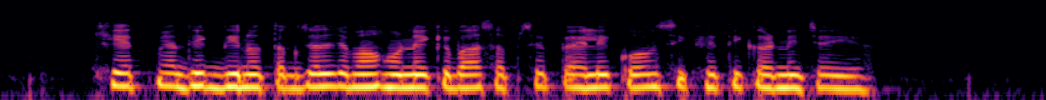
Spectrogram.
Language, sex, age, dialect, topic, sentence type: Magahi, female, 18-24, Western, agriculture, question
